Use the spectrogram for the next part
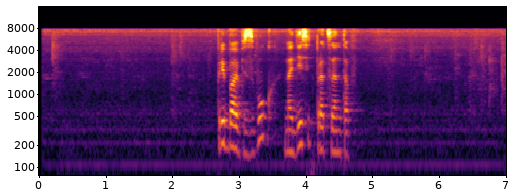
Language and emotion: Russian, neutral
